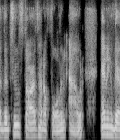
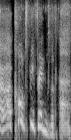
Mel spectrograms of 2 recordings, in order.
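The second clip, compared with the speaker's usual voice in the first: put-on British accent, pitched very high; 10 semitones higher than usual. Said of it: "whatever that fucking British accent he does".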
